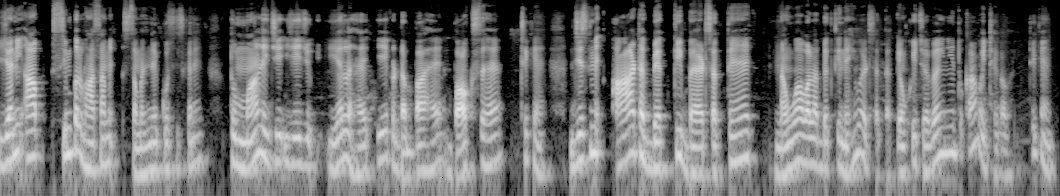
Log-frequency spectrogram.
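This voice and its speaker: A man explains a chemistry lesson in a loose, chatty teaching style. He keeps asking himself short questions and answers them at once. His pitch sits in the middle for a man's voice. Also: expressive, fairly bright tone. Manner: repeats key terms as quick questions, says "ठीक है" and "भाई" often. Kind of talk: casual classroom explanation.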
